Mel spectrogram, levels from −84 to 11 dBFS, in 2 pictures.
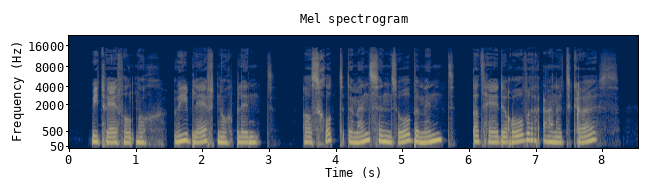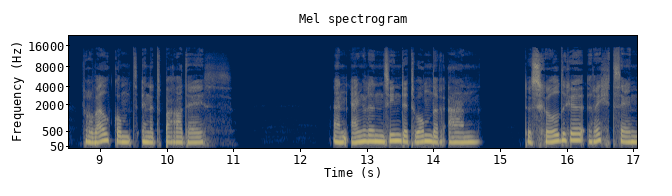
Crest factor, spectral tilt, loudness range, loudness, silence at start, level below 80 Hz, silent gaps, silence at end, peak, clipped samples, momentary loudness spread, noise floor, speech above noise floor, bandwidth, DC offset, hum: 16 dB; -6.5 dB/octave; 4 LU; -20 LUFS; 0.35 s; -52 dBFS; none; 0 s; -4 dBFS; under 0.1%; 8 LU; -82 dBFS; 64 dB; 14.5 kHz; under 0.1%; none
